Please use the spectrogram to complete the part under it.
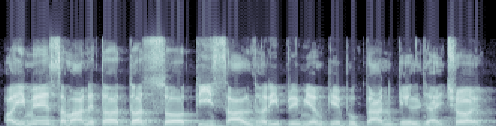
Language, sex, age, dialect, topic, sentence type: Maithili, male, 60-100, Eastern / Thethi, banking, statement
